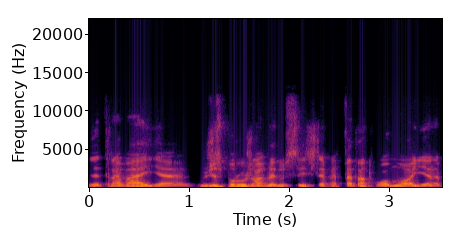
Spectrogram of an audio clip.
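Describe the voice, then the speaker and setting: In a quiet setting, a man with a Quebec accent speaks at medium pitch and a moderate pace, with ordinary pitch variation. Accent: Québécois French. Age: 50s. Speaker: comics scholar and university program director. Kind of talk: interview.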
